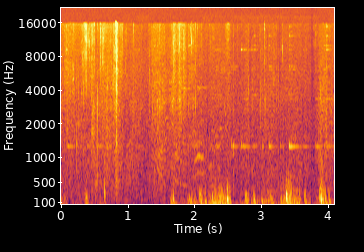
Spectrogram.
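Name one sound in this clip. A knife cuts into a melon.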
